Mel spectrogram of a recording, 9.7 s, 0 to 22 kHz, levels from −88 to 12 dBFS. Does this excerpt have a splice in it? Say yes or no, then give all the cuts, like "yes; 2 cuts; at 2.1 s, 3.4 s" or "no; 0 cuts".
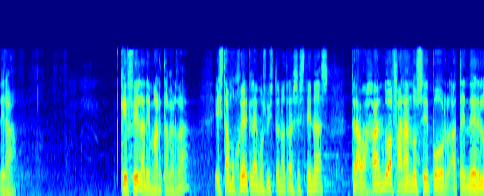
no; 0 cuts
